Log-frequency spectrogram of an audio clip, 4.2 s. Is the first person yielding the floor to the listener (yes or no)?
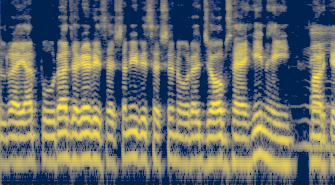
no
